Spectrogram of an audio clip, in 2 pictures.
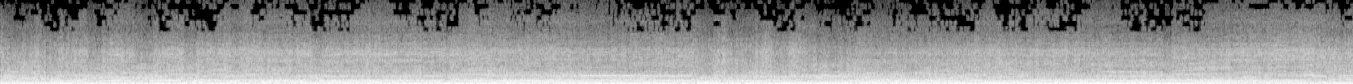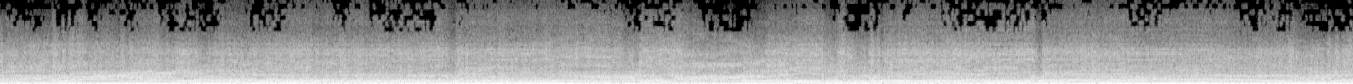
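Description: A race car engine roars loudly up close, its pitch rising and falling as it accelerates and slows.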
